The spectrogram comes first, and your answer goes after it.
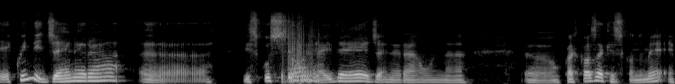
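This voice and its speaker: A man at a moderate pace in a normal speaking voice. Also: dry, close sound with no echo. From Tuscany (Pisa), Italy. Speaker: designer and author. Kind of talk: online talk / presentation. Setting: video call (virtual classroom).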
